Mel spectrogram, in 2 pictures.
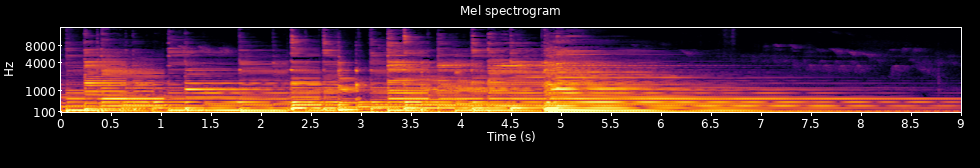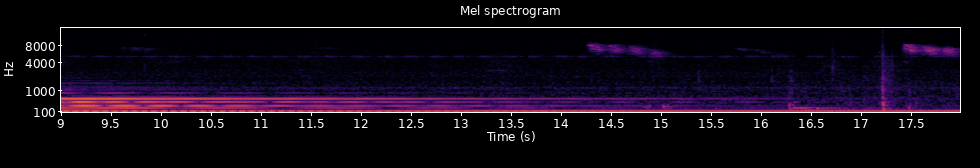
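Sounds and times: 
Gibson J 100 sunburst brown acoustic guitar: 0.0s - 14.2s.

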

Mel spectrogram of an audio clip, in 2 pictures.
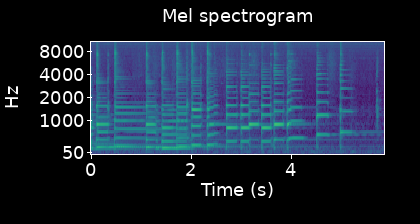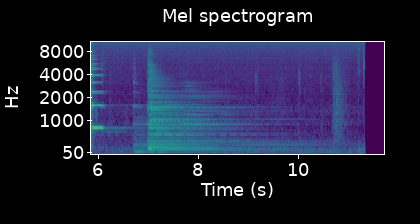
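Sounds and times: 
Martin 00 18c natural guitar: 0.0s - 11.4s.

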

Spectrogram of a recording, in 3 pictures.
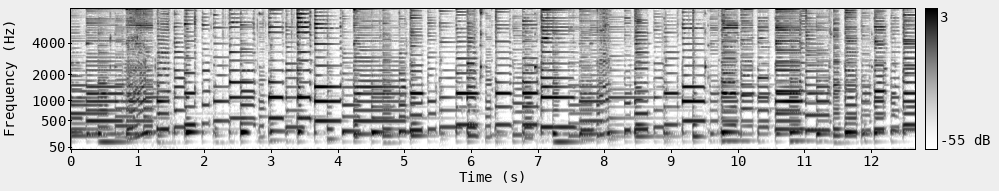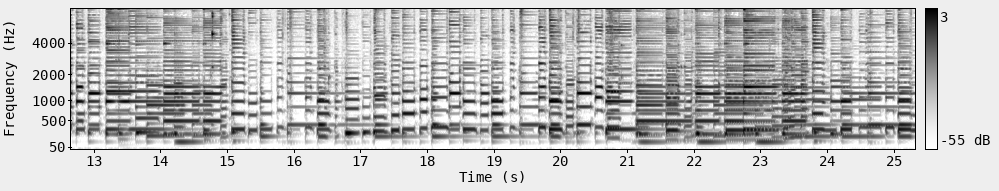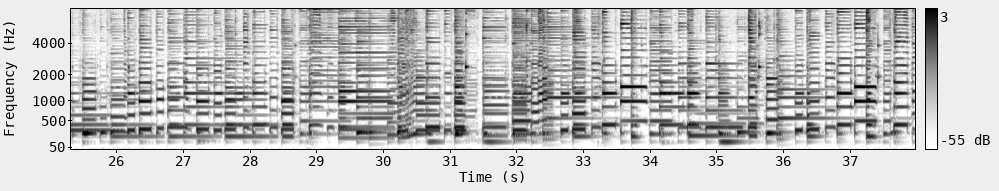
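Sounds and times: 
Gretsch Hawaiian Deluxe sunburst lap steel guitar: 0.0s - 37.9s.

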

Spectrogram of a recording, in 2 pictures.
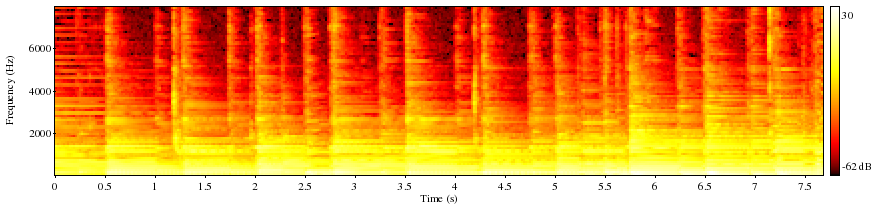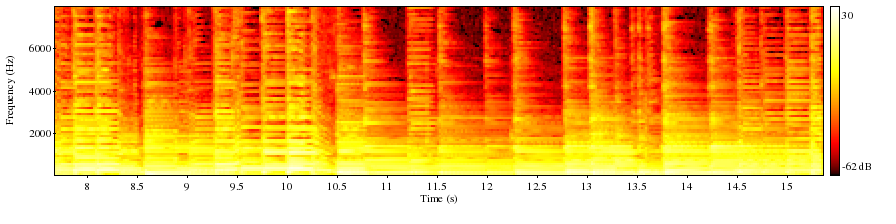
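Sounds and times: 
acoustic guitar with mahogany body: 0.0s - 15.3s.

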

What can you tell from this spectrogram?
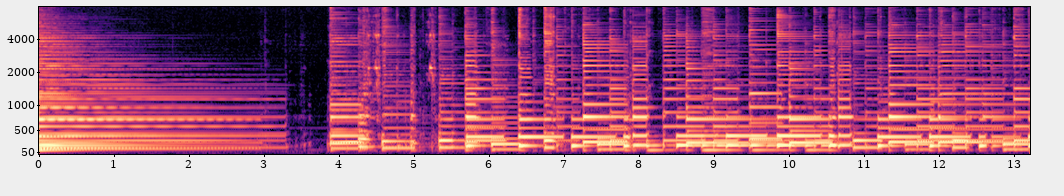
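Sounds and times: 
Oscar Schmidt Stella guitar playing: 0.0s - 13.2s.

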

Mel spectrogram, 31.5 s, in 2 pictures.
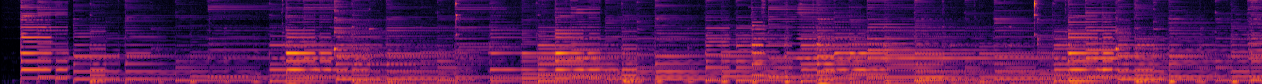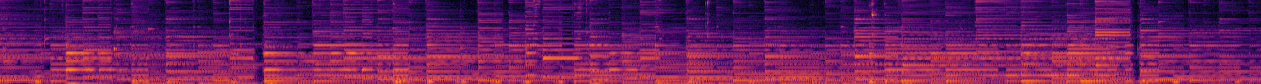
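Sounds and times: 
Breedlove C15e acoustic guitar: 0.0s - 31.5s.

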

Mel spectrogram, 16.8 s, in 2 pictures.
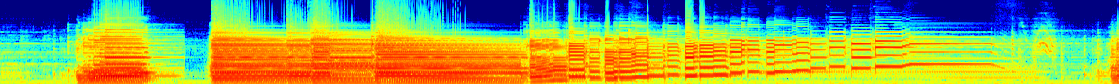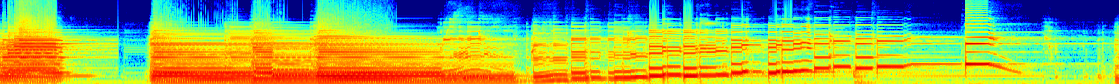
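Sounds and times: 
quilt top two-tone sunburst electric guitar playing: 0.0s - 16.7s.

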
